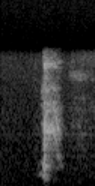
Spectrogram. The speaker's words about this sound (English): Sorry, don't mean to cough in everybody's ears here.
